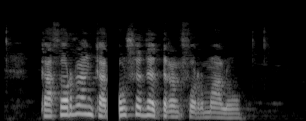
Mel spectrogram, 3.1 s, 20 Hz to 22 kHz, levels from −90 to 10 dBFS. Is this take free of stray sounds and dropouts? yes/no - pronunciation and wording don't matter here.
no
